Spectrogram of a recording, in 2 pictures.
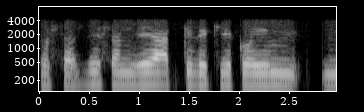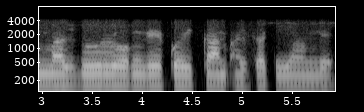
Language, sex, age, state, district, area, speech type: Hindi, male, 18-30, Uttar Pradesh, Mirzapur, rural, conversation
